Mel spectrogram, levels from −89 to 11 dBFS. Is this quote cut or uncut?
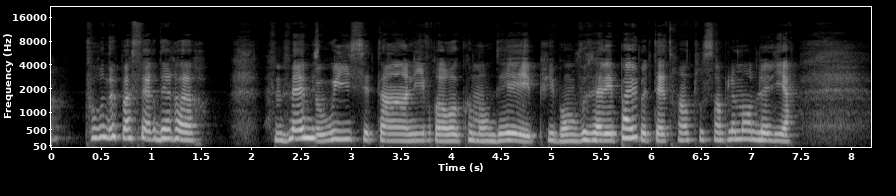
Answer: cut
